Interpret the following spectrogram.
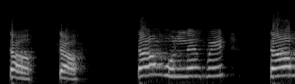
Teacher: बोलने पे आपकी जो जीवा है वो हल्का सा पीछे मुड़ रही है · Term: मूर्धन्य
